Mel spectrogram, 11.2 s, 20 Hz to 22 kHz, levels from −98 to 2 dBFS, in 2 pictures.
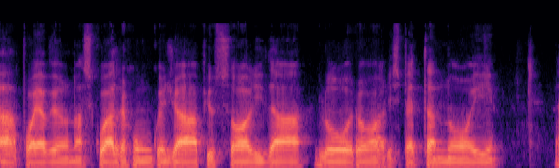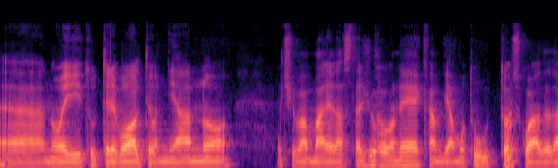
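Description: Short chirping bursts of noise cut across the speech four times: at 1.13 to 1.20 s and 3.77 to 3.86 s, peaking at about -15 dBFS, then louder at 9.30 to 9.41 s and 10.63 to 10.70 s, reaching about -10 dBFS. Each is a corrupt frame decoded. Flipped bits in the compressed stream were played anyway, so misread gains and codes put energy at wrong frequencies for the span of a few damaged frames.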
